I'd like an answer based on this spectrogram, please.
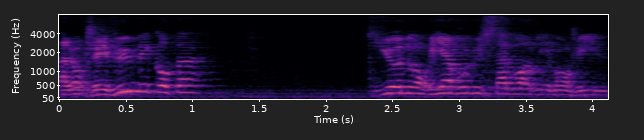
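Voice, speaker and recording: A man with lively intonation, heard with audible room echo. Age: 70s. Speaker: pastor. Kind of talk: sermon. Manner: animated.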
